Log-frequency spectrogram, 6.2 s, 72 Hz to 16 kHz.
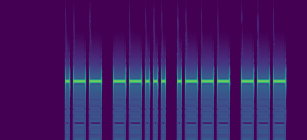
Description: Morse code, heard as a keyed tone, about 15 wpm, 700 Hz. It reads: W7JO
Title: USA Call Signs - 4 Characters - Repeated 2x - 15wpm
